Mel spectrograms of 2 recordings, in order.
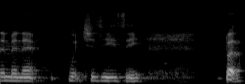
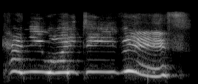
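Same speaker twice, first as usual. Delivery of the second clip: loud, high theatrical wail; dramatic riddle voice; 7 dB louder than usual. Acted. Quizmaster repeating the riddle for friends, over-dramatic put-on voice. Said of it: "do it in that kind of voice".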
